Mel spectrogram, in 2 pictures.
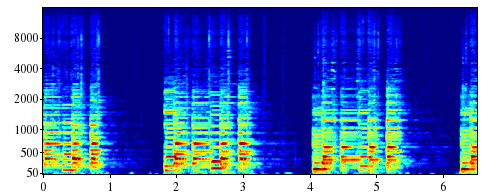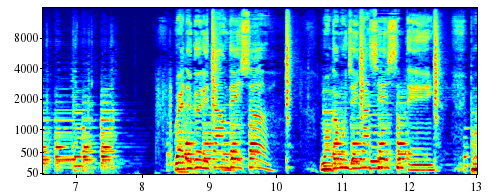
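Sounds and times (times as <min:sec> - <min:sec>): keyboard riff bright chords: 0:06.3 - 0:13.0.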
